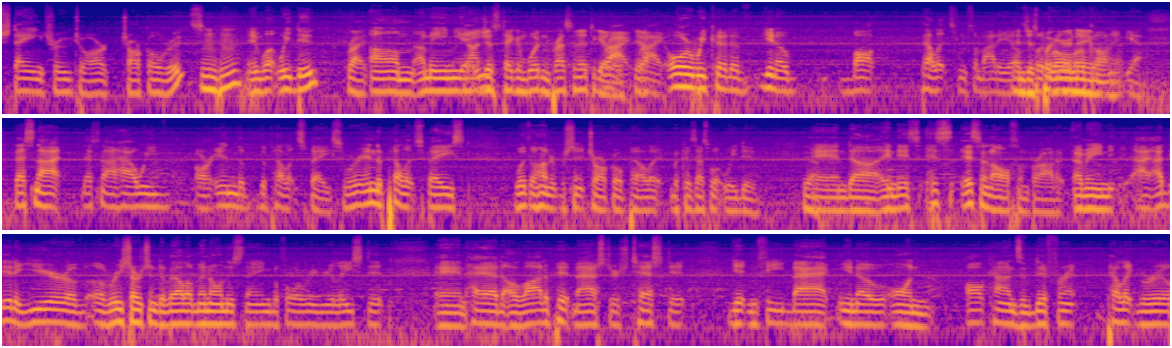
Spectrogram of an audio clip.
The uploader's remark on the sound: Live From The Jack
